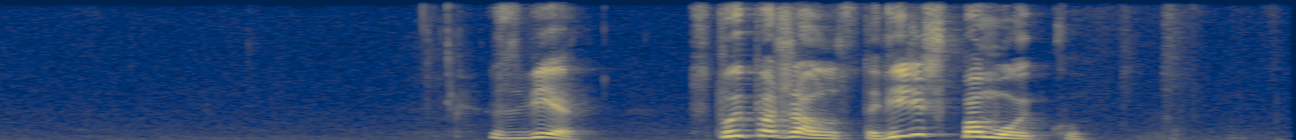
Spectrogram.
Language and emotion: Russian, angry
